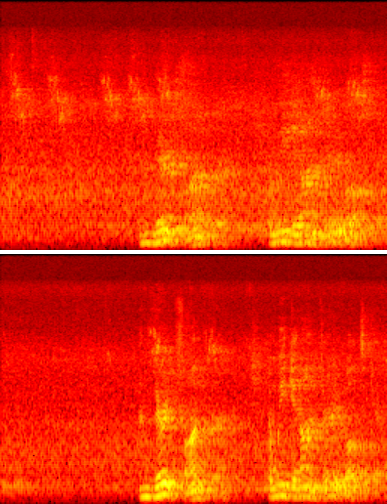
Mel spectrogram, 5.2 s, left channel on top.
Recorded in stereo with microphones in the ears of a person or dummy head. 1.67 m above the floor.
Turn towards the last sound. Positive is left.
turn(degrees=-55)  # may be behind; listen again after turning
